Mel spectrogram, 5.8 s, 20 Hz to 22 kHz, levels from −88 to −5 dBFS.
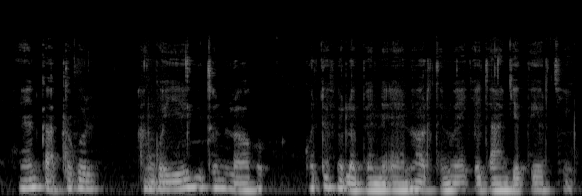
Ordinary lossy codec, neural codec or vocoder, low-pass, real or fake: none; none; none; real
